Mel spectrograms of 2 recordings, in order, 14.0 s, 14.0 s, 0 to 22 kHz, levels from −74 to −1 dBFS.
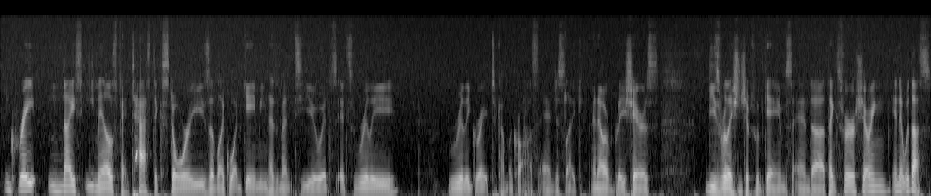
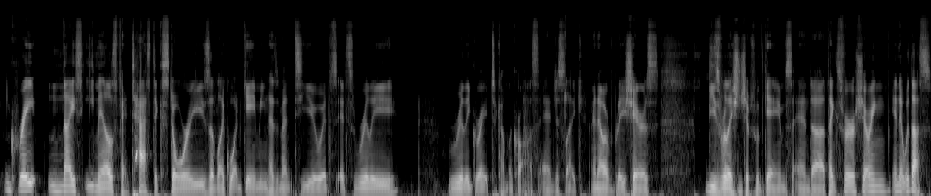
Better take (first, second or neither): second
